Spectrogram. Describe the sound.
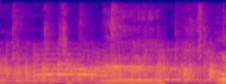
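A steady burst of applause fills the whole moment, mixed with loud cheering voices shouting over the clapping.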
